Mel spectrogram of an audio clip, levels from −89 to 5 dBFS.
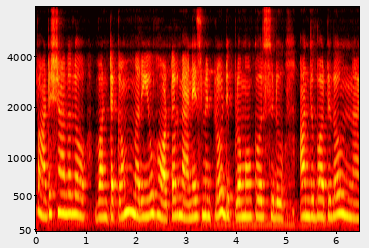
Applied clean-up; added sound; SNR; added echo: none; none; none; reverberation time 0.4 s.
